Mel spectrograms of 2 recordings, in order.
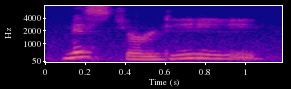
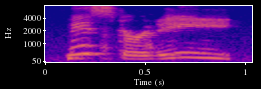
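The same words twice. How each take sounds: First: It is said in his normal accent. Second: It is said in an Irish accent.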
